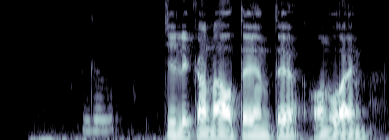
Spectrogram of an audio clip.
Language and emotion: Russian, neutral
